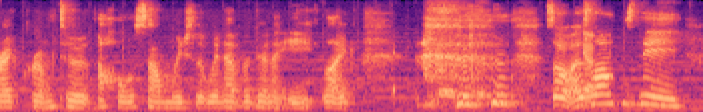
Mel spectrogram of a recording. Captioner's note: chuckles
